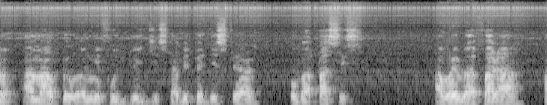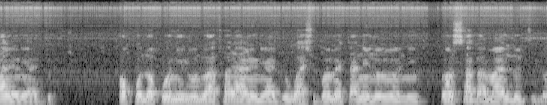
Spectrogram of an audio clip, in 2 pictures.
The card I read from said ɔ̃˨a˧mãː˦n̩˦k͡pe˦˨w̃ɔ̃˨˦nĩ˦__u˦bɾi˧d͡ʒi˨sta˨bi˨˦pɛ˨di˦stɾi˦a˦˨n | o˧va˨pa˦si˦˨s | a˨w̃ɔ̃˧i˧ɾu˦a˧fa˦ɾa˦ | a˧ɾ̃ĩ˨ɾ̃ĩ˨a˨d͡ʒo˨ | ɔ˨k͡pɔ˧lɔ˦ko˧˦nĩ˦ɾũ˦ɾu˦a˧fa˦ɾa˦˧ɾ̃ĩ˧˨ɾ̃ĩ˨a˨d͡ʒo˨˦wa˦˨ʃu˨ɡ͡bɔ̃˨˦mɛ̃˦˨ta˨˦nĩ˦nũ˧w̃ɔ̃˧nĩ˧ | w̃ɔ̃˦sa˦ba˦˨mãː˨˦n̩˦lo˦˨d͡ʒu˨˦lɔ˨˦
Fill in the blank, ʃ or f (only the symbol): f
